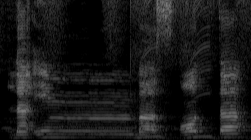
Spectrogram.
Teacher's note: طا کی صفت استعلاء اور اطباق کو باقی رکھ کے ادغام کریں گے تا میں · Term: ادغام میں ناقص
